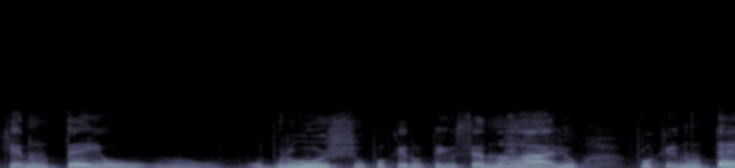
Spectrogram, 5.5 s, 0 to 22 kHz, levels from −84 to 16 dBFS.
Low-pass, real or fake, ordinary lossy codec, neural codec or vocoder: none; fake; none; codec, 16 kHz, 16 kbps, FreqCodec, larger model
